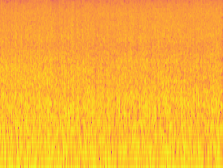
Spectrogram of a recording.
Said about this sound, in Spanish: Es el sonido de la lluvia, que de forma bastante notable ha caído esta tarde en Santiago y que parece que poco a poco se está desplazando hacia el este.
